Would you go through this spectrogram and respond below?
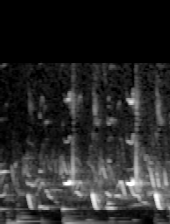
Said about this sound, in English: All these birds are singing louder and louder. Do you know why?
